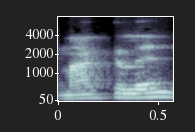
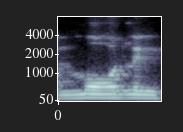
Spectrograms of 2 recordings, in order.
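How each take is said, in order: First: The name is sounded out as it is spelled. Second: The name is said in a shorter, contracted form. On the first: This is how the spelling suggests it is said. The speaker calls it wrong. "looks like it's pronounced like Magdalene" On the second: This is how it is actually said. The speaker calls it right. "in Oxford we have uh, Magdalen College"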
